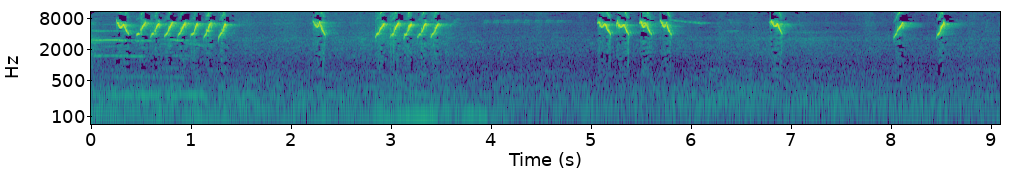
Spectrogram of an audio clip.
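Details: Kolibri ninja (konin) singing vigorously in sharp bursts: quick runs of high, sharp, piercing chirps, five to six in a rapid series, then pauses and scattered single notes, with faint low background hum.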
